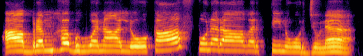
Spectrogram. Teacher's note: It has to be the entire first line in one stretch with the Visarga pronunciation, which will be a f in the 16th shloka.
